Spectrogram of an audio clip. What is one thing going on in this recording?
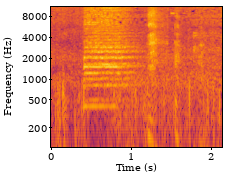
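A car horn honks briefly.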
